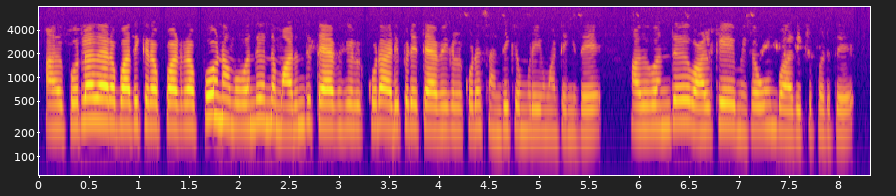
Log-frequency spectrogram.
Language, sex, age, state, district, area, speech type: Tamil, female, 30-45, Tamil Nadu, Namakkal, rural, spontaneous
